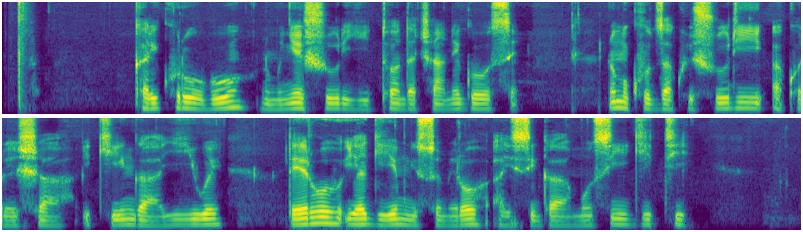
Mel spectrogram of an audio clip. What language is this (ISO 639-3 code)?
run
